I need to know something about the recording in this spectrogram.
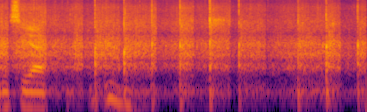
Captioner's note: applause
